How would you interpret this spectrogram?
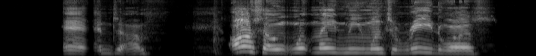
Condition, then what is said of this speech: Cerebral palsy. One is because of my cerebral palsy, my voice is unstable.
